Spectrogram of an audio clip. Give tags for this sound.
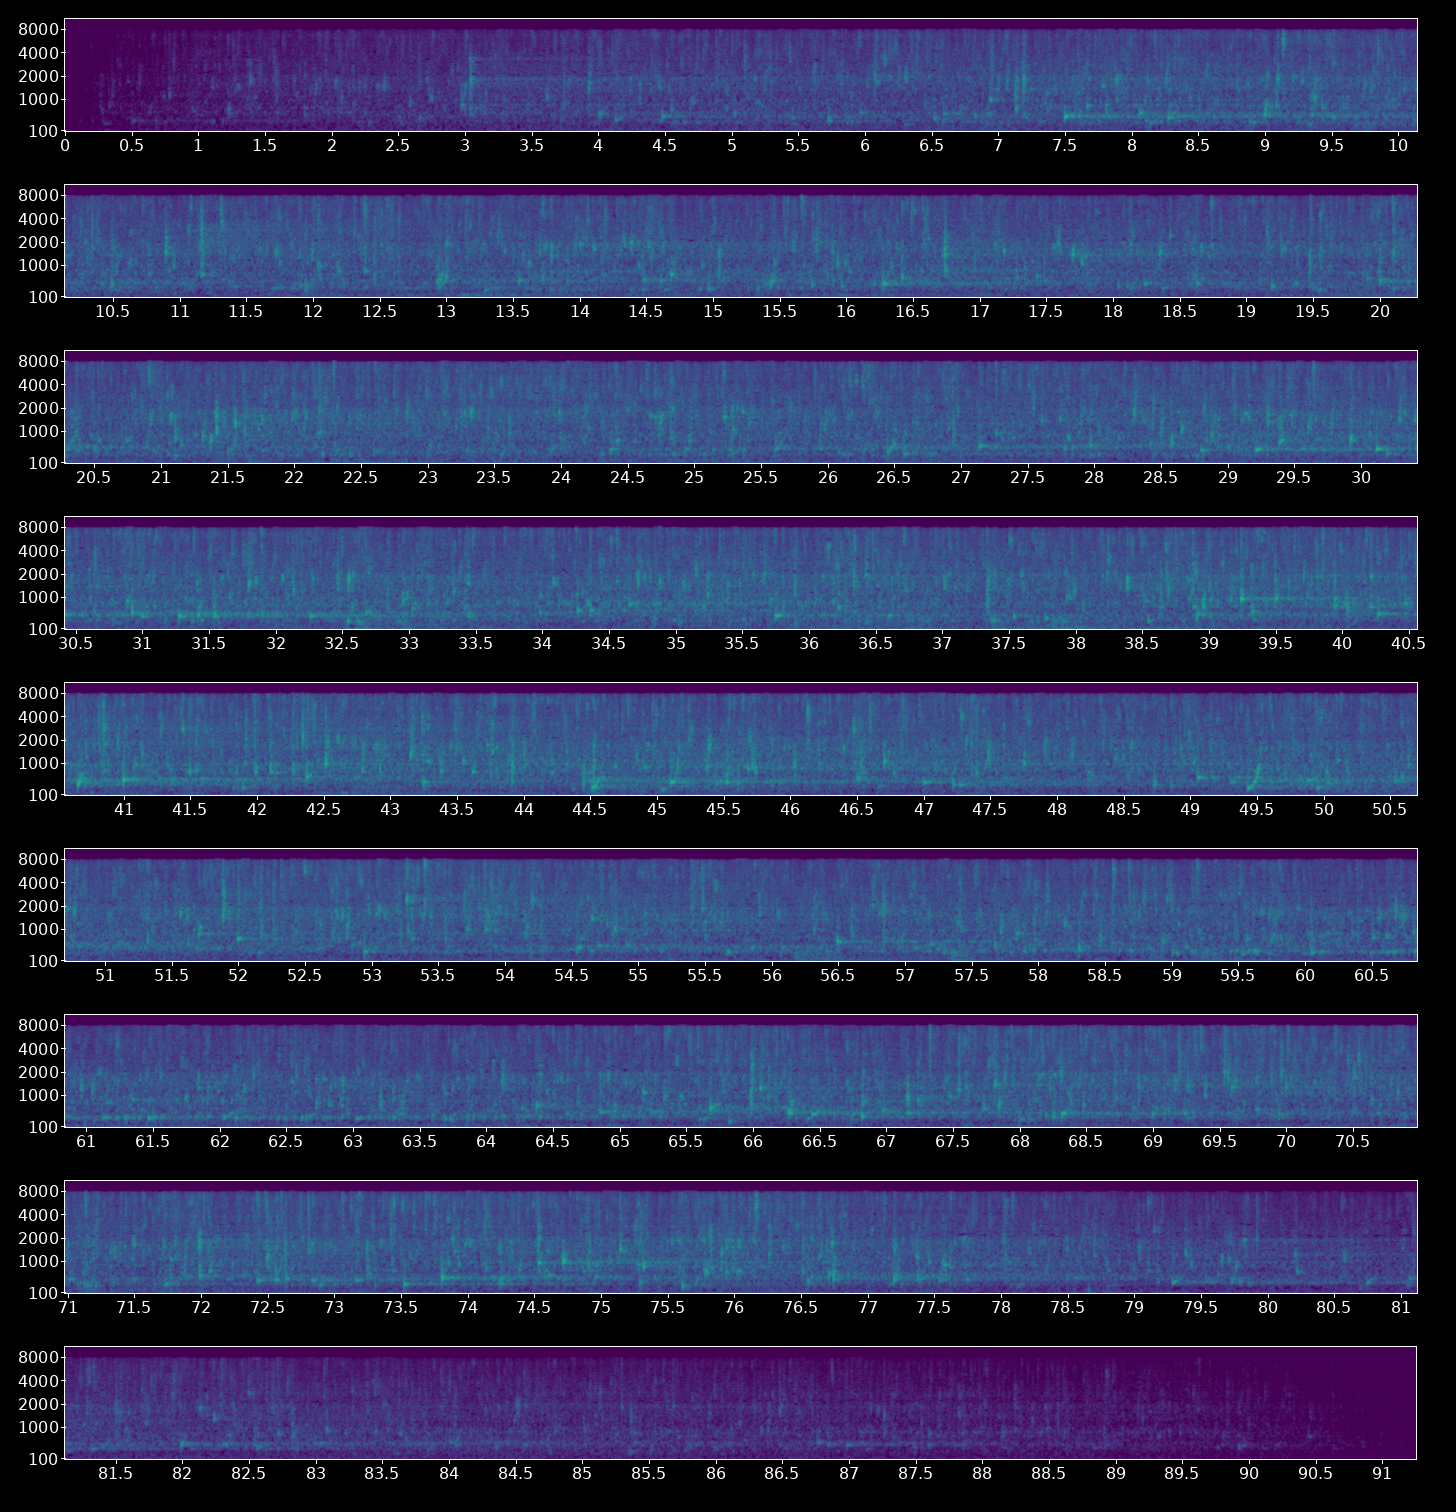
liquid
wet

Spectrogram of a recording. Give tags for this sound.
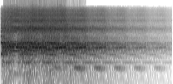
Horror
Monster
Scary
Scream

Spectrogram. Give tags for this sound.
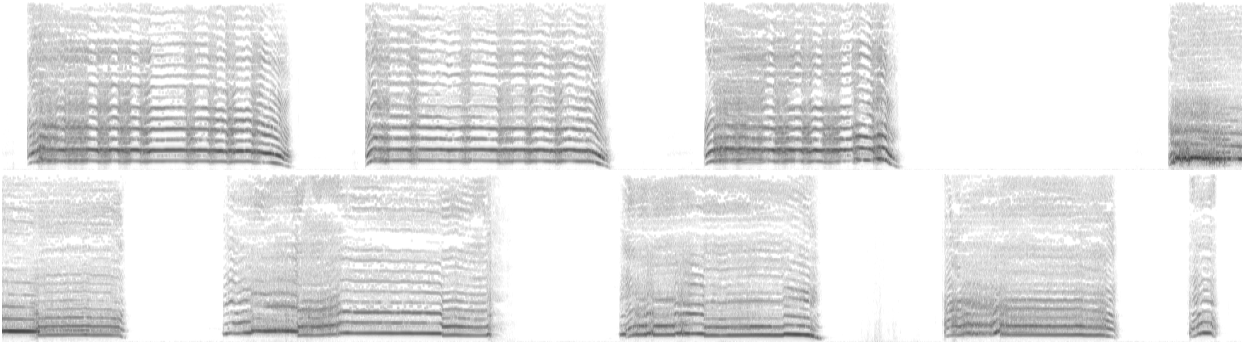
Pitch
Male

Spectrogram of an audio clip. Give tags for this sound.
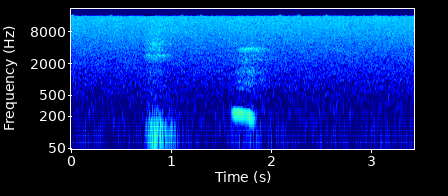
respiracion
respiracion58
respiracion4

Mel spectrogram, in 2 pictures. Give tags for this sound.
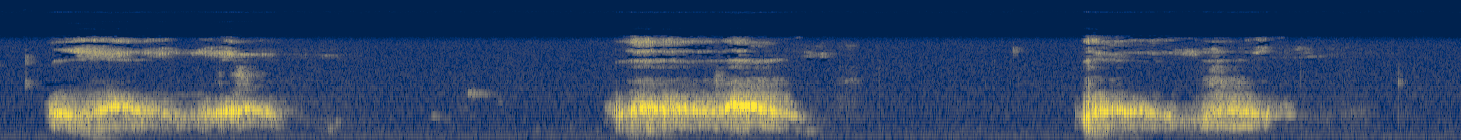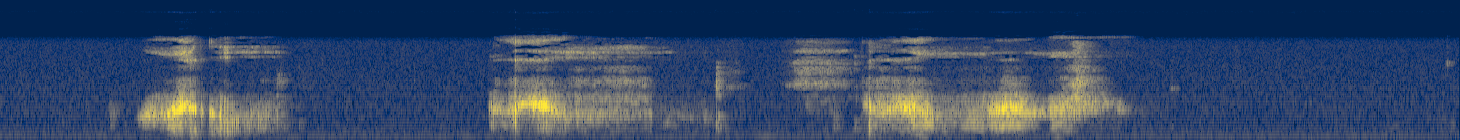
cangrejo
mar

